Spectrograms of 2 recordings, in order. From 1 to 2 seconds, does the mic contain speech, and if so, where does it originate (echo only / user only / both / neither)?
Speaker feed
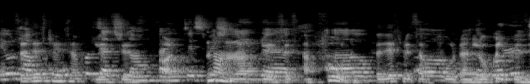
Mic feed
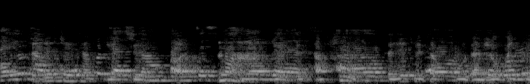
echo only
